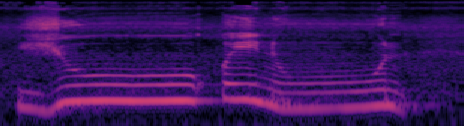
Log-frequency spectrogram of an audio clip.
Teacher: वबिल आखिरती हुम यूक़िनून, मीम साकिन के बाद या आ गई, इज़हार शफ़ी का कायदा करें। यू को एक अलिफ की मिक़दार में खींचें और नून को भी एक अलिफ की मिक़दार में खींचें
